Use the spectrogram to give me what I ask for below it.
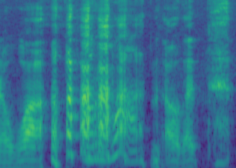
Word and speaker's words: au revoir: There's no, you don't roll your R in au revoir.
